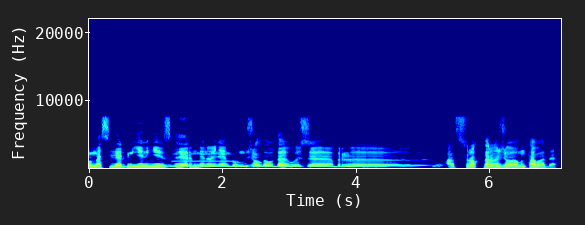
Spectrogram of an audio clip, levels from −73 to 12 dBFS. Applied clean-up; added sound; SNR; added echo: classical method Wiener filter.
